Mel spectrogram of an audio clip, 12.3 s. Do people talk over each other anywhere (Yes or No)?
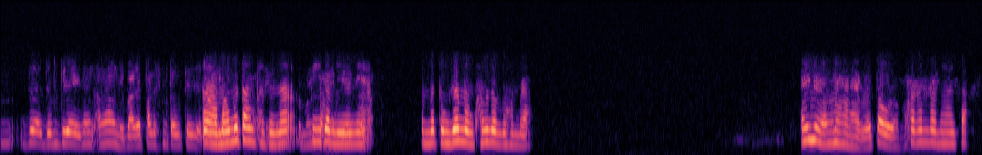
Yes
